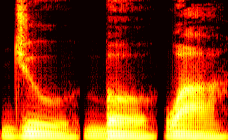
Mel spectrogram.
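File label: "jubowa", concatenated syllables; Affixing experiment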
